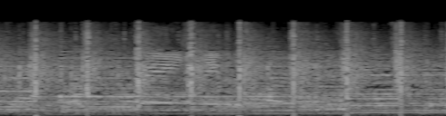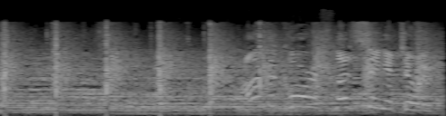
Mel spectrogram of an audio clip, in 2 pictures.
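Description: A church audience claps hands in a steady, even rhythm, sharp beats about twice a second, over loud group singing of a Portuguese hymn with musical accompaniment.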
